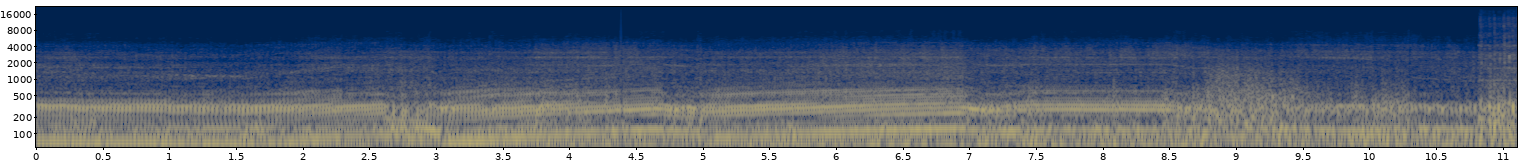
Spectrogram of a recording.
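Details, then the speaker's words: Rebuilt 2003 Yamaha TTR125 single-cylinder dirt bike after repairing an engine knock, being ridden: revs climb cleanly through each gear and drop between shifts, with no knock or rattle under load. It is quiet, and the knock is gone. "Nice and quiet engine. That's really quiet. So we got rid of that sound."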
